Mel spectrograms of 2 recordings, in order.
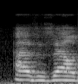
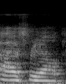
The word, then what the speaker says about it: Azazel: Azazel, not Azrael. Azazel.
